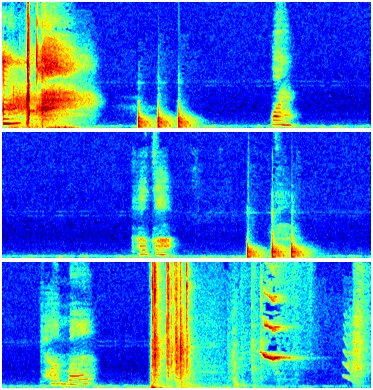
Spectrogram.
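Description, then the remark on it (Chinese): Several bursts of sharp knocking on a door late at night, each a quick cluster of raps, separated by pauses in which a muffled voice murmurs faintly over a low steady hum. “你在干什么呢？这么晚你还不开门？”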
